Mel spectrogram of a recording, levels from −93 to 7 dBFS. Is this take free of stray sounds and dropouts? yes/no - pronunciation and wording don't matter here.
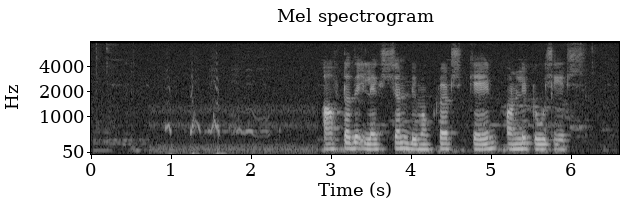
no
